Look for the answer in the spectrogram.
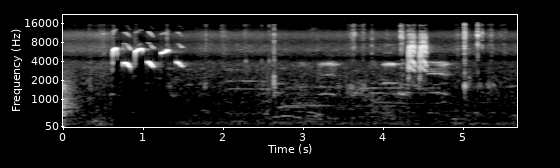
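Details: Gelatik batu (cinereous tit) singing energetically, used as a lure for its own kind: an opening series of six sharp whistles alternating high and lower pitch, followed by softer chatter and a few faint high notes.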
